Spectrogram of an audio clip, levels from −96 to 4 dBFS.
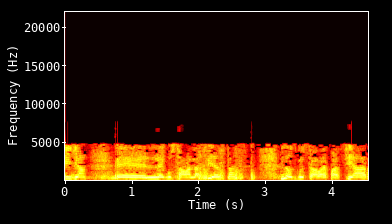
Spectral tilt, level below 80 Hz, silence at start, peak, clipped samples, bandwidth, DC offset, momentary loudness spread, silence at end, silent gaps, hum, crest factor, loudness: -8 dB/octave; -44 dBFS; 0 s; 0 dBFS; under 0.1%; 5 kHz; under 0.1%; 9 LU; 0 s; none; none; 12 dB; -12 LUFS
